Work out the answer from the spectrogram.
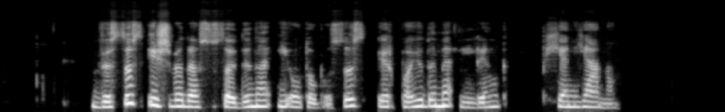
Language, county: Lithuanian, Vilnius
